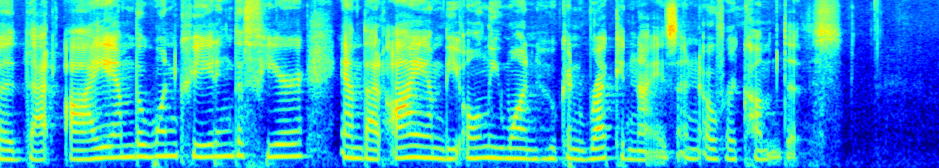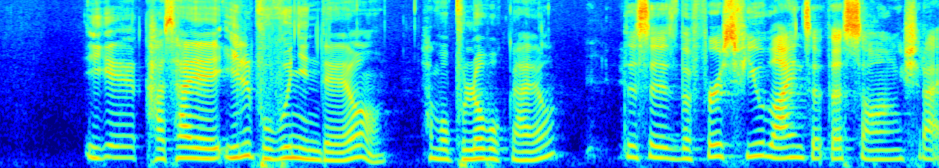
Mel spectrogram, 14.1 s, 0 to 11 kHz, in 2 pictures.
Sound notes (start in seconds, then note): 8.4 speaking in Korean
